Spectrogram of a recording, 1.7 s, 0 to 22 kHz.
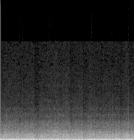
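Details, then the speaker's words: Yamaha Sniper 150 with newly installed UMA 32mm throttle body, riding at low RPM: low steady drone with uneven pulsing beat while lugging; bike surges and bucks at low revs. "Ito, pag low RPM ganyan siya. Kumakadjut-kadjut. Dinig nyo."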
